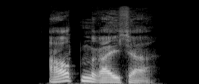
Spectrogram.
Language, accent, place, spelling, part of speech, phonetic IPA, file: German, Germany, Berlin, artenreicher, adjective, [ˈaːɐ̯tn̩ˌʁaɪ̯çɐ], De-artenreicher.ogg
- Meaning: 1. comparative degree of artenreich 2. inflection of artenreich: strong/mixed nominative masculine singular 3. inflection of artenreich: strong genitive/dative feminine singular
